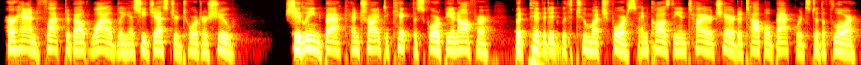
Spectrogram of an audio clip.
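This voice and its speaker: Man, audiobook narrator, medium pitch, scripted dramatic storytelling. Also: steady tone, normal speed, sharp tone.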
